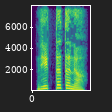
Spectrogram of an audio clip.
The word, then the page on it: ತುಡುತಿನ್: kannada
